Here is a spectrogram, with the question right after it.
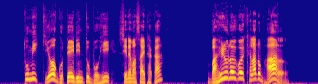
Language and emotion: Assamese, angry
